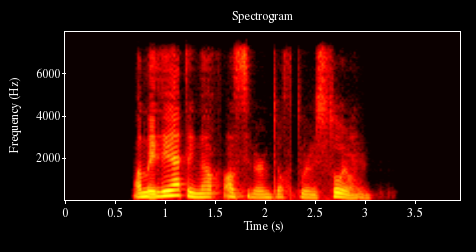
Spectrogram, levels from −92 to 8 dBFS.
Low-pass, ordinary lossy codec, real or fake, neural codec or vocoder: 7.2 kHz; Opus, 64 kbps; fake; codec, 16 kHz, 0.5 kbps, FreqCodec, larger model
